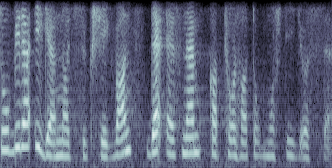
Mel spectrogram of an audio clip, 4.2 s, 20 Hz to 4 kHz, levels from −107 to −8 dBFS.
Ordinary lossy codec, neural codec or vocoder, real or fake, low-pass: Opus, 16 kbps; codec, 16 kHz in and 24 kHz out, 1 kbps, XY-Tokenizer; fake; 3.6 kHz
